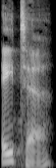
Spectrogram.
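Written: εἰτε

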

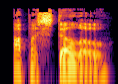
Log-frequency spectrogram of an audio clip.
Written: ἀποστελλω

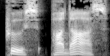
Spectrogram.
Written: πους,ποδος

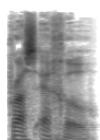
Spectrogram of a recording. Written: προσεχω

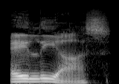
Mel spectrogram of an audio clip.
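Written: Ἠλίας

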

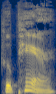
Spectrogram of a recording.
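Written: ὑπέρ

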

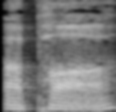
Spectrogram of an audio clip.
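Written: ἀπο

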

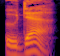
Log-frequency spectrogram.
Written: οὐδε

